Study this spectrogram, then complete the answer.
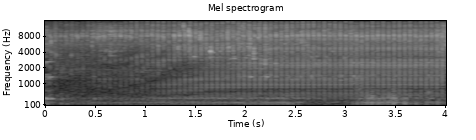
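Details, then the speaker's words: Onan Marquis 5500 RV generator (1998 Bounder motorhome) low-pressure electric fuel pump bench-tested off the battery, pumping a quart jar of fuel; quick even buzzing clicks about four a second, no stumbles; pump works normally. "Definitely pumping the fuel. So this is a low pressure type fuel pump."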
